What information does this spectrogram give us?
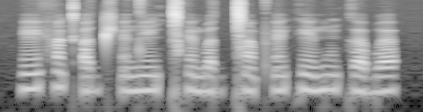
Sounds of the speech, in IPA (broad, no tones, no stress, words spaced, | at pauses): ẽhãkʼadt͡ʃʼɛ̃ dẽ ǀʰɛ̃badǀãpʼɛ̃ kẽbũ kɐbɐ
